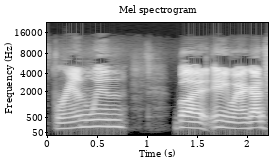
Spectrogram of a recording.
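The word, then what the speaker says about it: Branwyn: So I think the way you pronounce the company is Brandwin.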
